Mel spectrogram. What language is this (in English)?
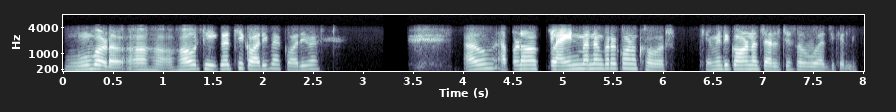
Odia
